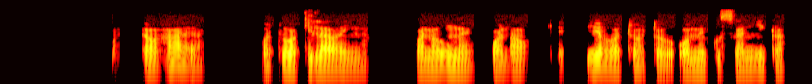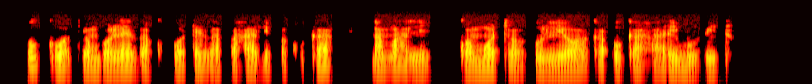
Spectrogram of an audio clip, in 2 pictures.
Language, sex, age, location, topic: Swahili, male, 18-24, Mombasa, health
